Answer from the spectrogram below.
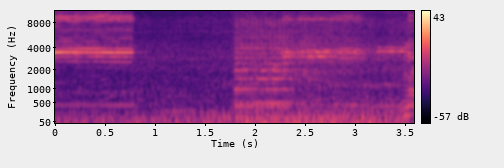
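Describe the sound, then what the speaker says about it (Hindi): Busy street traffic runs loud and close, with car and vehicle horns tooting in repeated, overlapping honks over a steady engine rumble. One brief dip in the noise comes partway through, and faint voices sit under the din. "ट्रैफिक देखो,"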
